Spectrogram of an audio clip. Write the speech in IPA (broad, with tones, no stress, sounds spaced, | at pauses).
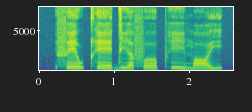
f eː˧ w kʰ eː˧˩ d i˩ ə̯ f oː˩˧ pʰ iː˥˨ m ɔː˩˧ j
